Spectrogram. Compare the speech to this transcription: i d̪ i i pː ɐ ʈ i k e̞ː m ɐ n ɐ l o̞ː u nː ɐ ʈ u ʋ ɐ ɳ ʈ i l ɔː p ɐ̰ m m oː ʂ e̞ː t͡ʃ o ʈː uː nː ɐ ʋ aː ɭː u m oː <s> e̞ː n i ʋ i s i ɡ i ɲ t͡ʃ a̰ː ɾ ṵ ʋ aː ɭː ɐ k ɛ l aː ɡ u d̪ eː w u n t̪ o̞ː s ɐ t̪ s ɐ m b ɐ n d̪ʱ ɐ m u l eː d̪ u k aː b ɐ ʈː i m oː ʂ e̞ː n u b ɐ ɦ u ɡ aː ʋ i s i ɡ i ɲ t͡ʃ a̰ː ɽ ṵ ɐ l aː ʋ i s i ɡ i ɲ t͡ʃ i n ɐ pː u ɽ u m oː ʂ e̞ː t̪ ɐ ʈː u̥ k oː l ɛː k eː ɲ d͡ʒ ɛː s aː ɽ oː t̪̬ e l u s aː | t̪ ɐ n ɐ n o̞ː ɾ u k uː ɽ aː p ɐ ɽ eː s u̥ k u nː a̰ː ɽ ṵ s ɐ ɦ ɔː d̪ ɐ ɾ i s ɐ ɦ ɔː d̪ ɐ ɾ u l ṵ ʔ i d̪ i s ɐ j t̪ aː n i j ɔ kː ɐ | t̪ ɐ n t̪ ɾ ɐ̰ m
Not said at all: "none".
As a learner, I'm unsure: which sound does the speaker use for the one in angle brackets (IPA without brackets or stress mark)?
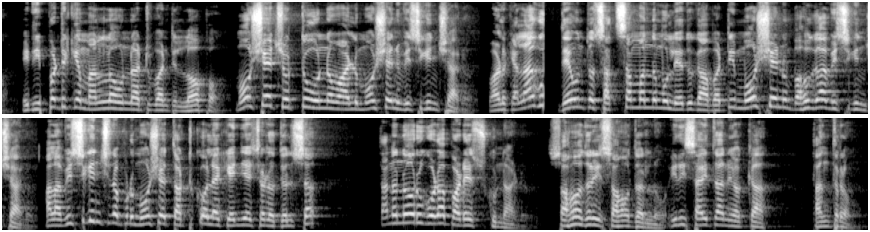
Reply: ʂ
